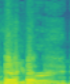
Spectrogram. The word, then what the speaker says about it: wyvern: Actually, it's wyvern.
